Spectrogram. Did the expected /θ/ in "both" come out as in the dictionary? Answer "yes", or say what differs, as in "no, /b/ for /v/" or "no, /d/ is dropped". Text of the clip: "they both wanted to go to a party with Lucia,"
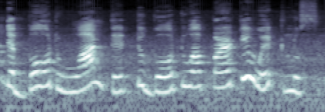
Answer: no, /t/ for /θ/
